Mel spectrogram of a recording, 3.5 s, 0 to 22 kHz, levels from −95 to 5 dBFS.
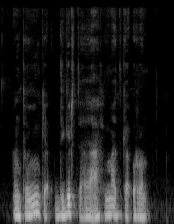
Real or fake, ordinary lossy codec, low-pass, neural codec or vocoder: real; none; 19.8 kHz; none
